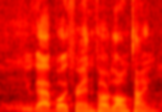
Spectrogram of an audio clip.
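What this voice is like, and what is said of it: Put-on Asian accent. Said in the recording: “my Asian accent ... They said that sounded pretty good ... It was believable”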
